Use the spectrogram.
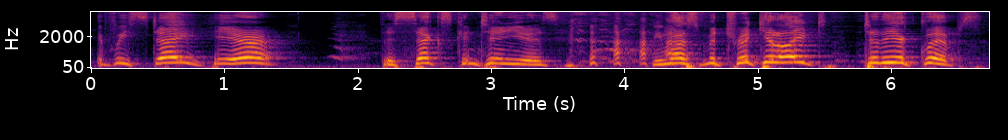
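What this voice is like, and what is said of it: Imitates another person's voice. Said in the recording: “What kind of voice was that? ... This is my impression of you and how you should sound”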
